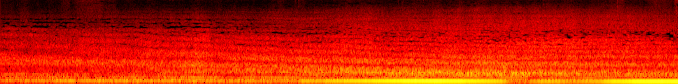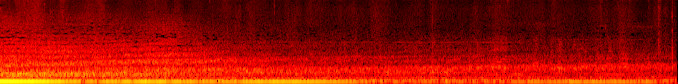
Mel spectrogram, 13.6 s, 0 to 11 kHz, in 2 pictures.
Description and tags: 20070825.narsarsuaq.airport.01
airplane passing by
airplane, field-recording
